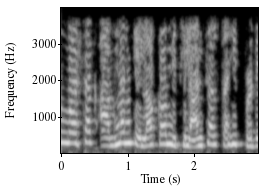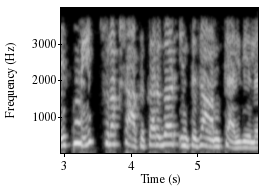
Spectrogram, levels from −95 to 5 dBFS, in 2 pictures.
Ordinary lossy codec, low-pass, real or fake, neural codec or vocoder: none; 3.6 kHz; fake; codec, 16 kHz, 16 kbps, FreqCodec, larger model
